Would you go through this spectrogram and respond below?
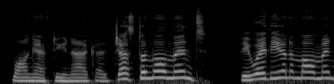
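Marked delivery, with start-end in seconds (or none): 1.2-3.4 very high, loud voice calling out. Voicing someone behind a door answering a knock: yelling out. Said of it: "you hear a voice yell out".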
